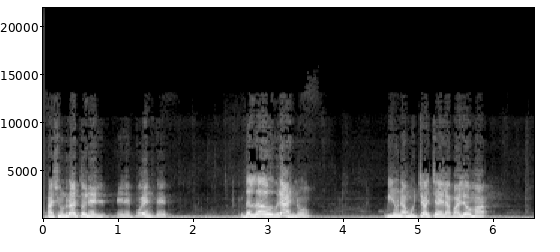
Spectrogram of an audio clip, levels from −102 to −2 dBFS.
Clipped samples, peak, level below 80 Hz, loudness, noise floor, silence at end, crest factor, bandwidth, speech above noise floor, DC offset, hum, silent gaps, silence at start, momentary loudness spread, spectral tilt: under 0.1%; -2 dBFS; -48 dBFS; -14 LUFS; -38 dBFS; 0.05 s; 14 dB; 5.6 kHz; 24 dB; under 0.1%; none; none; 0 s; 21 LU; -8 dB/octave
